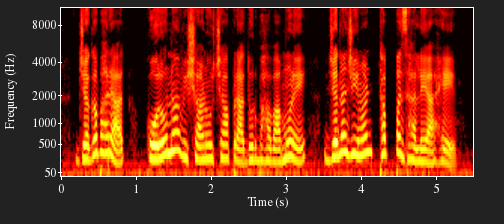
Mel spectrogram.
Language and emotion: Marathi, neutral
